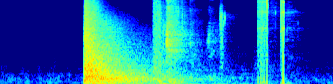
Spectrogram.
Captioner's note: gun fires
